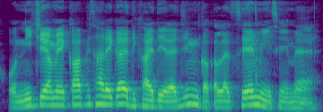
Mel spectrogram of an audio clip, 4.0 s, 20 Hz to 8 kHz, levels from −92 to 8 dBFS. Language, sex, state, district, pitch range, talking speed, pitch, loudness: Hindi, male, Uttar Pradesh, Saharanpur, 110-155 Hz, 220 wpm, 135 Hz, -18 LUFS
